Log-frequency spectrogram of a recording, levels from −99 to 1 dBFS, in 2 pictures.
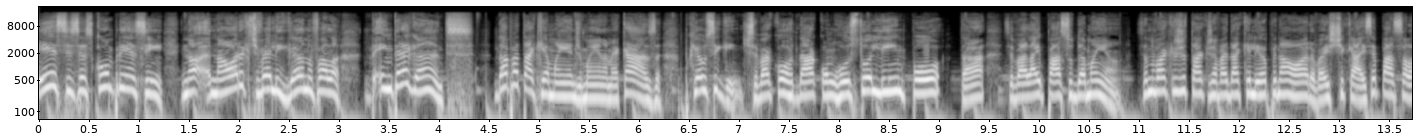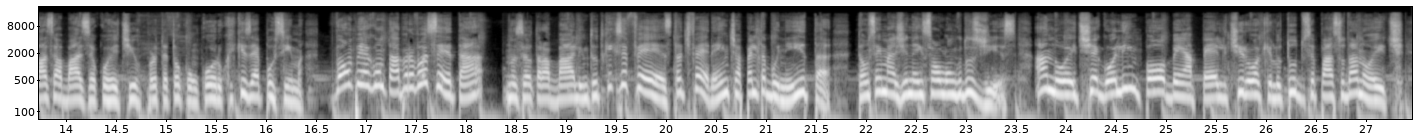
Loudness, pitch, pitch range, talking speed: -12 LUFS, 240 Hz, 200-275 Hz, 255 wpm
